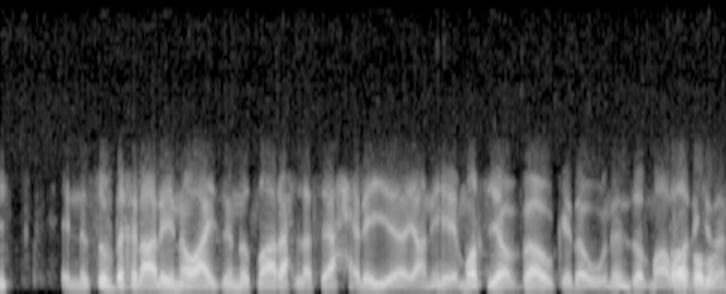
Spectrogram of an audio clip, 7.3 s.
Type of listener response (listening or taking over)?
listening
